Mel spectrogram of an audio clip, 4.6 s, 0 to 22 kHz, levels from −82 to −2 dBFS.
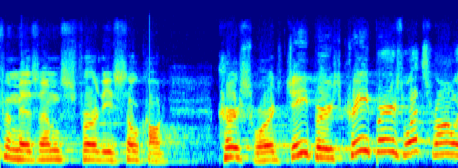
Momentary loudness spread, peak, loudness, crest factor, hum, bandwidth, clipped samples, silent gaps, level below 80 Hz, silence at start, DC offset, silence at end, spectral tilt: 5 LU; -4 dBFS; -19 LUFS; 14 dB; none; 14.5 kHz; under 0.1%; none; -74 dBFS; 0 s; under 0.1%; 0 s; -6.5 dB/octave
